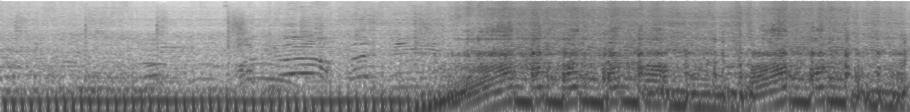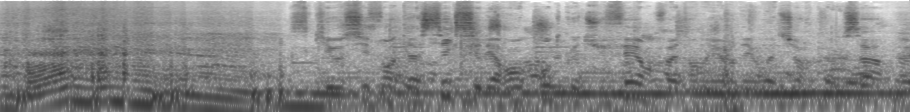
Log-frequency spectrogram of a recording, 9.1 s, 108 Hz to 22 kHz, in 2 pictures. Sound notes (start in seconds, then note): 2.4 revving up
